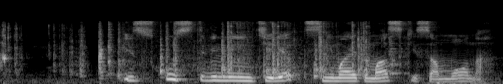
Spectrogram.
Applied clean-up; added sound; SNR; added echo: none; Coin (dropping); 12 dB; none.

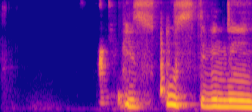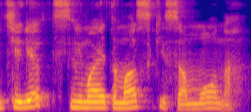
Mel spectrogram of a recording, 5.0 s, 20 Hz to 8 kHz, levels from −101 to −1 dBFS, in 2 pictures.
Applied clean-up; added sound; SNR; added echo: neural mask model Resemble Enhance denoiser.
